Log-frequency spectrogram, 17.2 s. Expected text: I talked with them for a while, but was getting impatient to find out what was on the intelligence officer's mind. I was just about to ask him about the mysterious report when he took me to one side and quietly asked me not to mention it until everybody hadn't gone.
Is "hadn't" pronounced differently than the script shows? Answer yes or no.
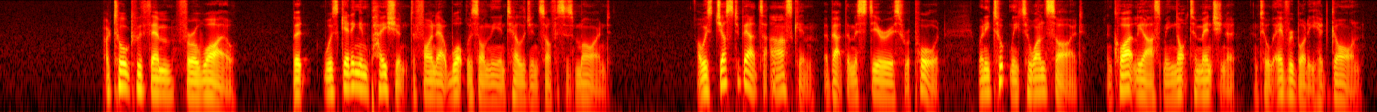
yes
